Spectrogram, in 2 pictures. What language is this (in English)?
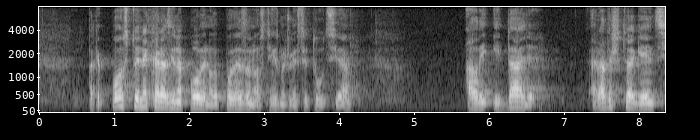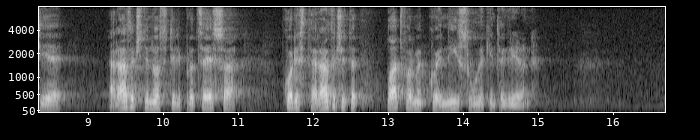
Croatian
